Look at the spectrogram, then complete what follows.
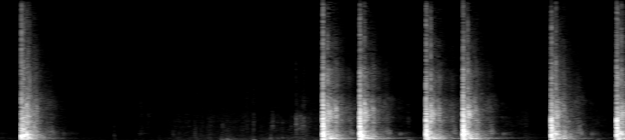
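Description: Pistol shots: a single shot, then after a pause of about three seconds six more in quick succession, mostly in close pairs.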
